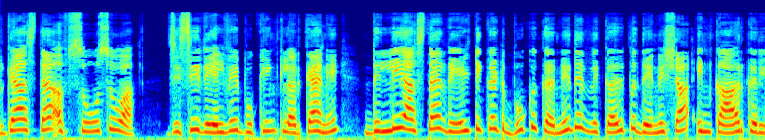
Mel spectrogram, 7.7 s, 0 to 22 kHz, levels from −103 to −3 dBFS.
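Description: The whole recording has likely passed through HE-AAC compression, with the treble rebuilt by copying lower bands upward, which fits a low bitrate around 24 kbps. Damage is plainly audible: upper harmonics don't line up, s sounds turn gritty or metallic, and nothing remains above 14.9 kHz.

From 0.34 s to 7.26 s, two unsynchronised clocks drift apart by roughly 30 parts per million, producing clock slip clicks. Around ten ticks arrive about every 0.7 s, which fits single-sample slips, and each is a brief regular click in the speech.

Between 4.97 s and 5.02 s, a sharp attack fell late in a codec block, so quantisation noise sized for the loud part spilled backward across 51 ms. This pre-echo is heard as a short hiss ahead of the onset, which sounds softened and smeared.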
